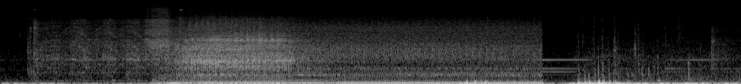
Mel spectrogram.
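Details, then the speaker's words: Subaru WRX under rebuild, started after work on the main fuse: cranking catches into an uneven, lumpy run, then stumbles and picks up again: rough, bad-sounding engine start. "That sounds terrible."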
